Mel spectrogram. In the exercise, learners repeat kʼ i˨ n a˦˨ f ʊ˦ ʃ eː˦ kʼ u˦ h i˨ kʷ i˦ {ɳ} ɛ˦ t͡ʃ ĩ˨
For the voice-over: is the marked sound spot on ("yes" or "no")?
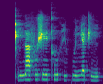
no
